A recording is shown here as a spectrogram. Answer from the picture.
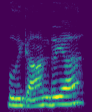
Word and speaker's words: Puligandla: We are thrilled to have Giri Bleandia and he's the executive director of the Canadian Mental Health Association. I hope I pronounced your last name right.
